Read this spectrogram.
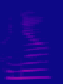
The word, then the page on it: hwzañ: apatani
